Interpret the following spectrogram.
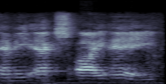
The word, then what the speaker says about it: Mexia: It's pronounced Mexia, but is consistently mispronounced by everyone who tries to pronounce it.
